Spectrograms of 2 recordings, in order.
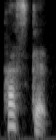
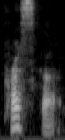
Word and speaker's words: Prescott: from Prescott presc somebody corrected me that it's pronounced presc looks like Prescot but presc we headed up north and we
